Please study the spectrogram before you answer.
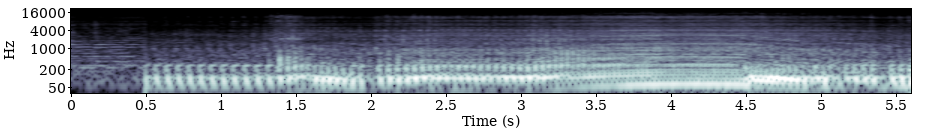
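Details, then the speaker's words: Honda CG 125 Gold Edition single at idle and light revs: a steady thump with a repeating tik-tik on each beat, which grows louder once the engine is warm; tappet clearance is out and needs valve adjustment. "जो जब चलता है, जो गर्म होता है तो टैबलेट की आवाज़ ज़्यादा हो जाती है।"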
